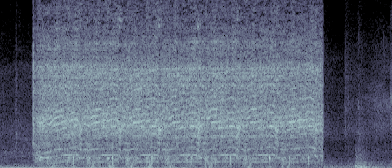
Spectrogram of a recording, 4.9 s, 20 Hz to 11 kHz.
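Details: Toyota Corolla with a 2Z engine, found with no coolant and no oil, oil just added: the starter spins fast and steady, about two turns a second, for three and a half seconds and never fires; it cranks but won't start.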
